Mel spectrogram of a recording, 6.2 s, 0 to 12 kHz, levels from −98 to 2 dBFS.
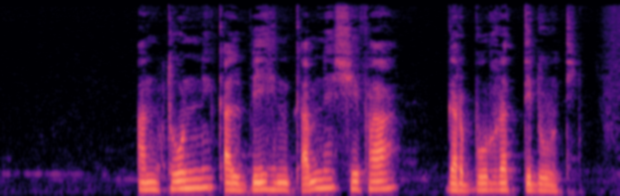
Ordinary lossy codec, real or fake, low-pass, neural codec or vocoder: Opus, 64 kbps; fake; 10.8 kHz; vocoder, 44.1 kHz, 128 mel bands every 512 samples, BigVGAN v2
